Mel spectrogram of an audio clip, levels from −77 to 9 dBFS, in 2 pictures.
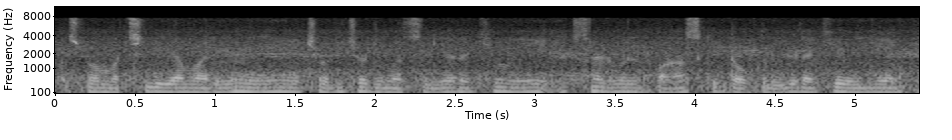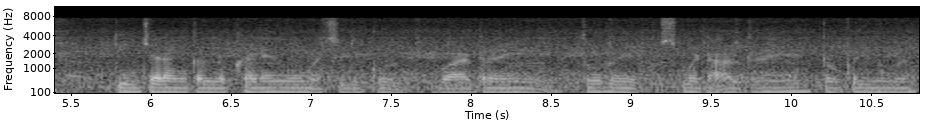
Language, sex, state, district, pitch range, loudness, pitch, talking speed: Hindi, male, Bihar, Saran, 105-115 Hz, -21 LUFS, 110 Hz, 210 wpm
